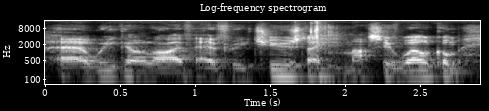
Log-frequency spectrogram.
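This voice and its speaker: The man keeps a moderate pace while noticeable background noise plays behind him. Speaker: YouTuber live-stream host. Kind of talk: casual live-stream chat. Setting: live stream at home, dim lighting.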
